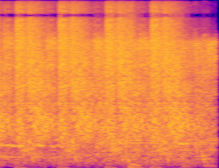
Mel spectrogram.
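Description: Gunfire in the mobile game Mini Militia: loud, close bursts of rapid shots fired in quick succession, sharp and continuous across the few seconds.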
